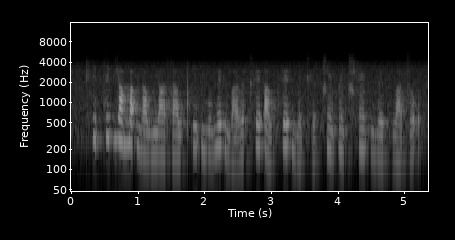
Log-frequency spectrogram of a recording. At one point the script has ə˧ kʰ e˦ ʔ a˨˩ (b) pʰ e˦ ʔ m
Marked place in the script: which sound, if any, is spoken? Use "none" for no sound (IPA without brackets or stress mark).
w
